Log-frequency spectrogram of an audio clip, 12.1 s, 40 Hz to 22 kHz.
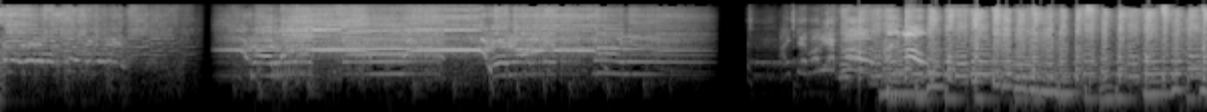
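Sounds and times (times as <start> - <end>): music: 7.9 - 12.0.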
